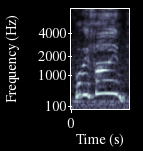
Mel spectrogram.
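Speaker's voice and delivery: high, soft mock reassurance; retold soothing. Parent to panicking daughter in the stuck van, soft high reassurance. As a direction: imitate calming a child in a high, hushed voice.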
